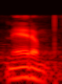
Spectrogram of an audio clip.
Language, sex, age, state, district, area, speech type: Tamil, male, 18-30, Tamil Nadu, Ariyalur, rural, read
